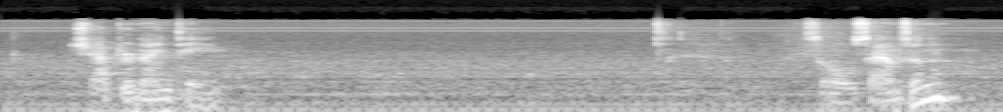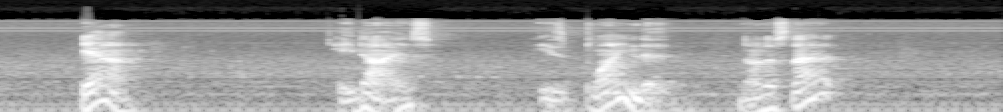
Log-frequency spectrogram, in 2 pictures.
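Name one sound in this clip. A middle-aged man speaks calmly and close up into a microphone, in short bursts with pauses.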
